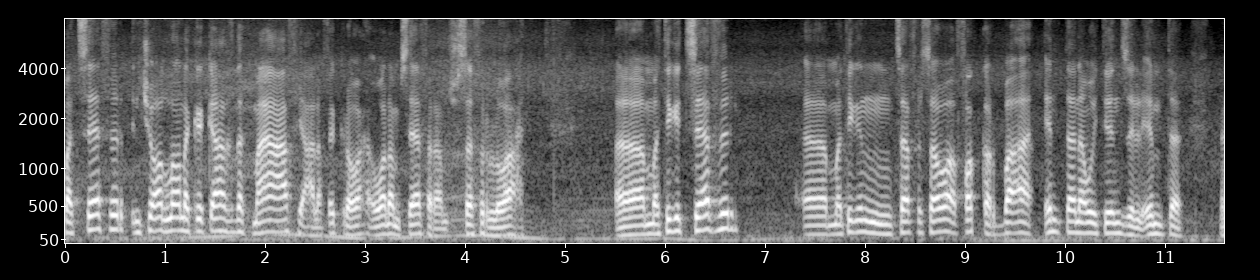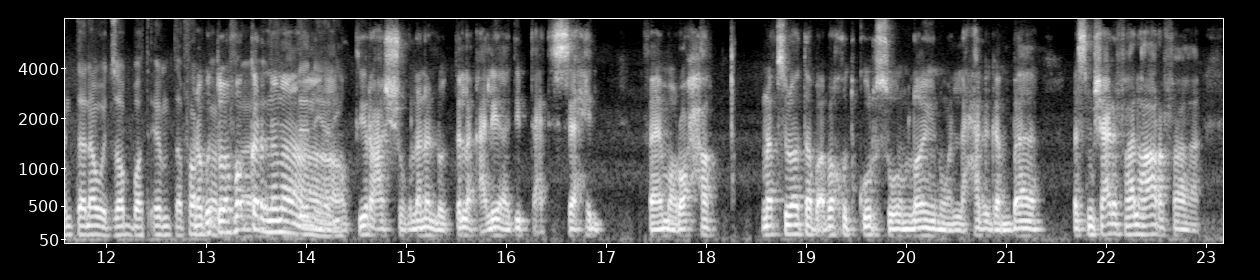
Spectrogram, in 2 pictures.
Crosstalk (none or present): present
